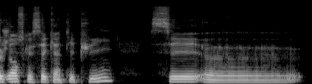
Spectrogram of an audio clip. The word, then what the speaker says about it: Tepui: Alors, la prononciation que j'avais entendue, c'était Tepui.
